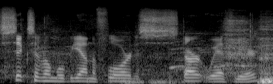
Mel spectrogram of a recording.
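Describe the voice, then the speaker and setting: A man speaks loudly. Noticeable background noise is present. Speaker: volleyball play-by-play announcer. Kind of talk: live sports commentary. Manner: animated.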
